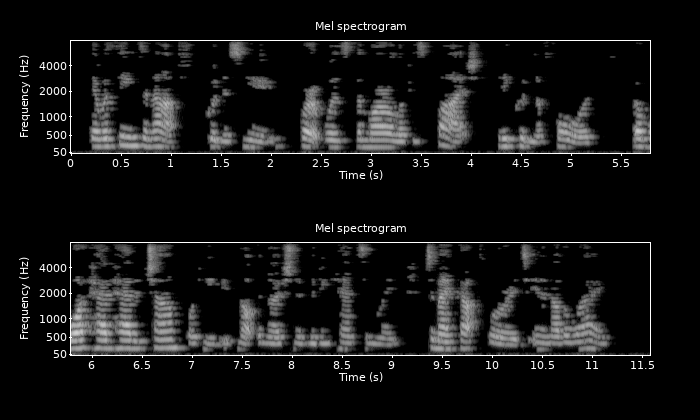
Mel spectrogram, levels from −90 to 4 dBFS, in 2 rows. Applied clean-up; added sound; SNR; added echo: none; none; none; none.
